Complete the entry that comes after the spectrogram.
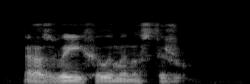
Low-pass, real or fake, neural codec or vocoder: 7.2 kHz; real; none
